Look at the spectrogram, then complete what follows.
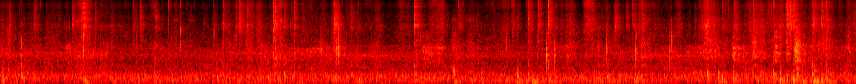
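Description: A border terrier tugging on a rope toy, its claws making faint, irregular clicks and taps on a laminate floor as it shifts and pulls.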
